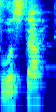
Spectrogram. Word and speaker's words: Worcester: spell it for me w-o-r-c-e-s-t-e-r uh c-e-s-t-e-r is uh is it Shire that's a sauce ah so is it just Worcester yeah it's just Worcester okay okay so yeah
